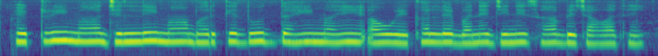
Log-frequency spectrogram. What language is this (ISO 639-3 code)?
hne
